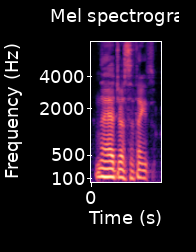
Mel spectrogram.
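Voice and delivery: ordinary talk

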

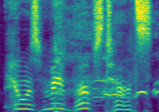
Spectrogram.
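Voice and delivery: squeaky high boast. Acted. Claims fake username proudly.

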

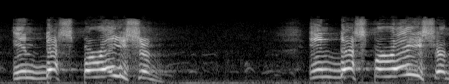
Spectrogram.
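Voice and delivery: high, slow, stretched-out emphasis; climactic preaching. Real, not acted. Preacher reaching the turning point of his vision, high climactic preaching. Climax of retold desperate moment.

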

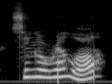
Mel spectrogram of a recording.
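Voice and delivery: high, loud call across the hall. Acted. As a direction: call her name out loud. Name called out at tryout.

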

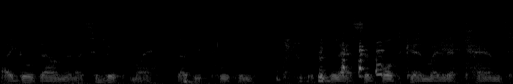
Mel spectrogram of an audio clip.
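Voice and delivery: low, quiet deep Russian voice; mock Russian, deep and soft; deep Russian accent. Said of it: "It's too deep for your little boy voice".

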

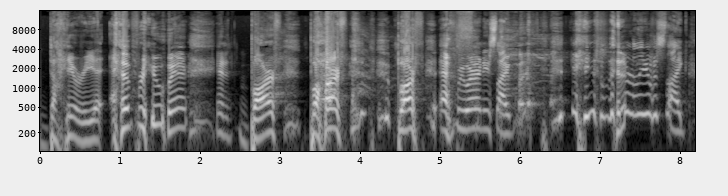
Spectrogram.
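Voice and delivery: high, loud, laughing through words; laughing while telling. Real, not acted. Telling the gross dorm story to a friend, laughing hard. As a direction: crack up as you tell it.

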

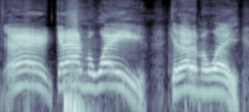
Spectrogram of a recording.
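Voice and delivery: high, yelled road-rage driver; hammed-up angry yell at other drivers; mock road-rage yell. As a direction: bellow at the traffic like an angry motorist. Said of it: "yelling and waving a cigarette around".

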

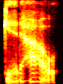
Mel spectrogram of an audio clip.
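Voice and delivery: hushed, low ghostly growl; demonic voice. Retold or imitated. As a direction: breathe it out like a demon. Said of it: "heard a demonic voice saying".

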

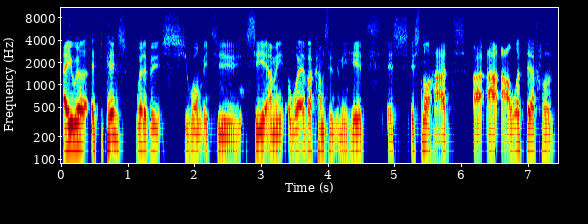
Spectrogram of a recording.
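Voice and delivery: put-on Scottish accent, chatty. Shown as a demonstration. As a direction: slip into a conversational Scots accent. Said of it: "That's my Scottish accent".

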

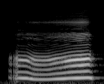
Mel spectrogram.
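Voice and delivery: storybook sigh of letdown; disappointed sigh. A narrator's reading. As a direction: let it sag in mild disappointment. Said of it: "sighed the children".

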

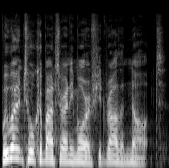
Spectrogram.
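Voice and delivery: usual speaking voice

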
